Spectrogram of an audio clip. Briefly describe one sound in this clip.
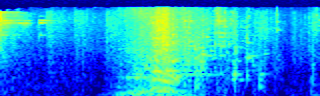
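A clay pot shatters with a crash.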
